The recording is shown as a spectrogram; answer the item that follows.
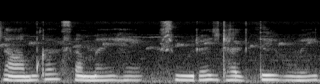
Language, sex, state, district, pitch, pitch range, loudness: Hindi, female, Chhattisgarh, Raipur, 195 Hz, 190-210 Hz, -13 LUFS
